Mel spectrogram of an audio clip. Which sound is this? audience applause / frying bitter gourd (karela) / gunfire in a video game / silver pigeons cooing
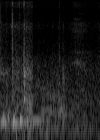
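silver pigeons cooing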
